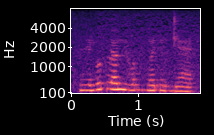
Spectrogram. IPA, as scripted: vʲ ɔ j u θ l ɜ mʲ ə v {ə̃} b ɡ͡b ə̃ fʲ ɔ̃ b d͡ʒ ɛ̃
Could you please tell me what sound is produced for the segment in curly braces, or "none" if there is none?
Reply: ə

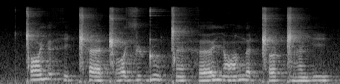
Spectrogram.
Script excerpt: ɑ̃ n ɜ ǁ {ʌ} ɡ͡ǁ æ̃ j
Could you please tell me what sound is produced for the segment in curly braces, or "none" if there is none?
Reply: ʌ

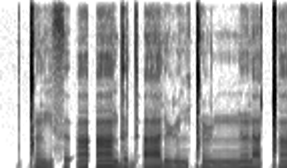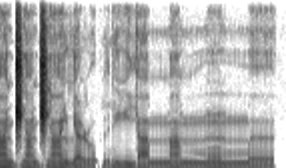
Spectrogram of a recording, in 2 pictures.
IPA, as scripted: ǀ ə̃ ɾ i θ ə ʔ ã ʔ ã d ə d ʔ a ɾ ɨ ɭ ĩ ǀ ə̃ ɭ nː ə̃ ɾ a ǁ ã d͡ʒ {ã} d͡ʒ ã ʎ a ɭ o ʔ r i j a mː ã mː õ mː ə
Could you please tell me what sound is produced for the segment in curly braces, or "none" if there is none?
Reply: ã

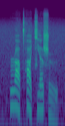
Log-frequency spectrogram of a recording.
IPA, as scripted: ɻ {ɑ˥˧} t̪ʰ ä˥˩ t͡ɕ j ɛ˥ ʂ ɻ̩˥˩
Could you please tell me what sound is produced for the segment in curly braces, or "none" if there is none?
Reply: ä˥˧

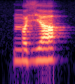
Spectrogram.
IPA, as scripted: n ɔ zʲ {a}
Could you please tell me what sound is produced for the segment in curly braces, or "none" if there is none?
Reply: a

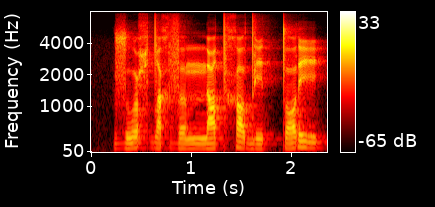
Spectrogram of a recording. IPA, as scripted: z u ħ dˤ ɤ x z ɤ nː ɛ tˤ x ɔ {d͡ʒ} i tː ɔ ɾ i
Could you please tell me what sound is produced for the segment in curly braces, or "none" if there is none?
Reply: d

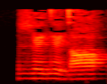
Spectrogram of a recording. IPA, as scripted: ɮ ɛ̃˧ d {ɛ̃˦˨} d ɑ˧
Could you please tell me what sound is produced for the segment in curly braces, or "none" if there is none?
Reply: ɛ̃˨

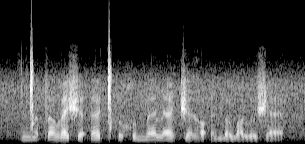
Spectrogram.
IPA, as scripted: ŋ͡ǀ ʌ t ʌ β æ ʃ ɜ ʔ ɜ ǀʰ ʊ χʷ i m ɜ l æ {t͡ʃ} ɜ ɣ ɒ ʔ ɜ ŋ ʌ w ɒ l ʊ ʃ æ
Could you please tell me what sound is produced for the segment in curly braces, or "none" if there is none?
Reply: t͡ʃ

